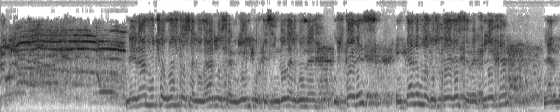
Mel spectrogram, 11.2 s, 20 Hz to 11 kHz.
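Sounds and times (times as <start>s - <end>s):
children's whoops: 0.0s - 2.5s
crowd of children cheering and shouting at a year-end holiday event: 0.0s - 2.8s
speech: 3.2s - 11.1s.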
